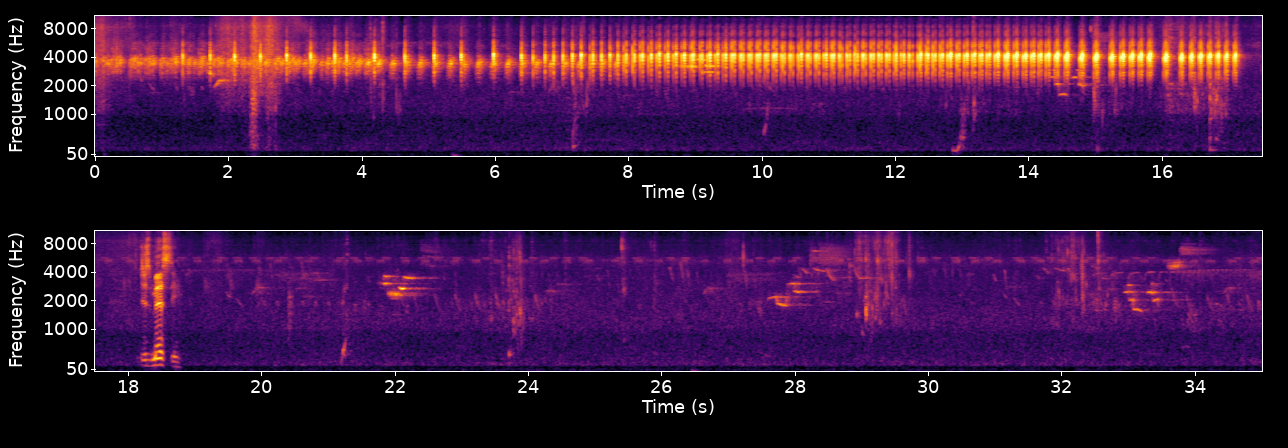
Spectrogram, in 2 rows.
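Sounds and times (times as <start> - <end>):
animal clicking calls: 0.0 - 17.2.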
